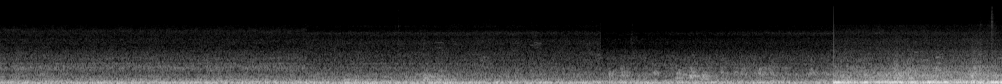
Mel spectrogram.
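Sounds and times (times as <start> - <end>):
train rumbling on track: 0.0 - 10.0.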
